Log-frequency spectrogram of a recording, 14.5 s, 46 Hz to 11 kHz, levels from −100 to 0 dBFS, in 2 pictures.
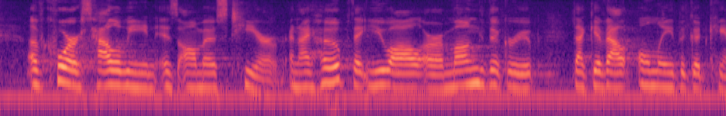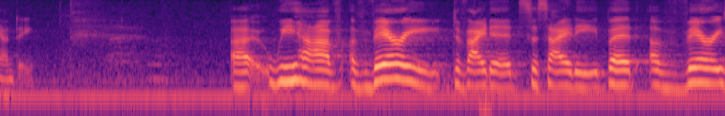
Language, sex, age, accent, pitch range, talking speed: English, female, 40-59, American, 135-215 Hz, 135 wpm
